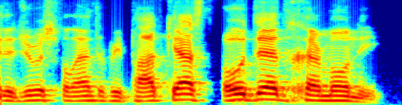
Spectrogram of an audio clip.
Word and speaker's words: Hermoni: I'd like to welcome to the JPP, the Jewish Philanthropy Podcast, Oded Hermoni. Hermoni. You said it right. In Hebrew, it's Hermoni. In English, it's Hermoni.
